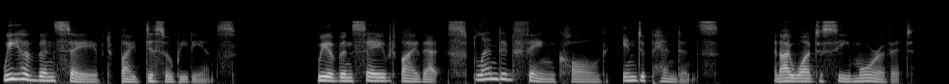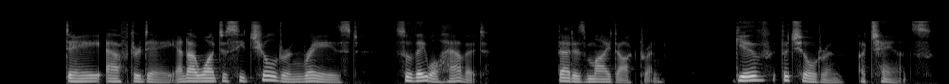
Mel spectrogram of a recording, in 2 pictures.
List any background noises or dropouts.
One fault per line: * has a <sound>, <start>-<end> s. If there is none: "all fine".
all fine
